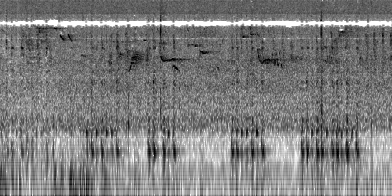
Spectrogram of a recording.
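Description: Small birds chirping a few short times over quiet open-field ambience, with an uneven run of soft low ticks underneath.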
